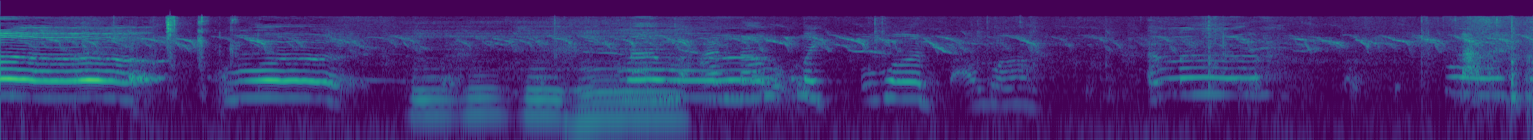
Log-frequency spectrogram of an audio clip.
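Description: Repeated drawn-out, slightly wavering animal calls, each under a second long, with many faint high chirps in between.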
